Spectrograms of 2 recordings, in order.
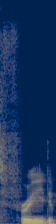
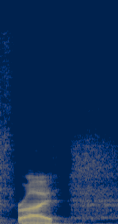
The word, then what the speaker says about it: Fried: you very much uh Robert says it's freed but now pronounced fried that's funny um you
